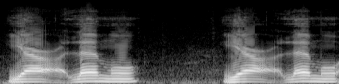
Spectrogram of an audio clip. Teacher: عین ساکن کو ہلانا نہیں، یعنی قلقلہ نہیں کرنا ہے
